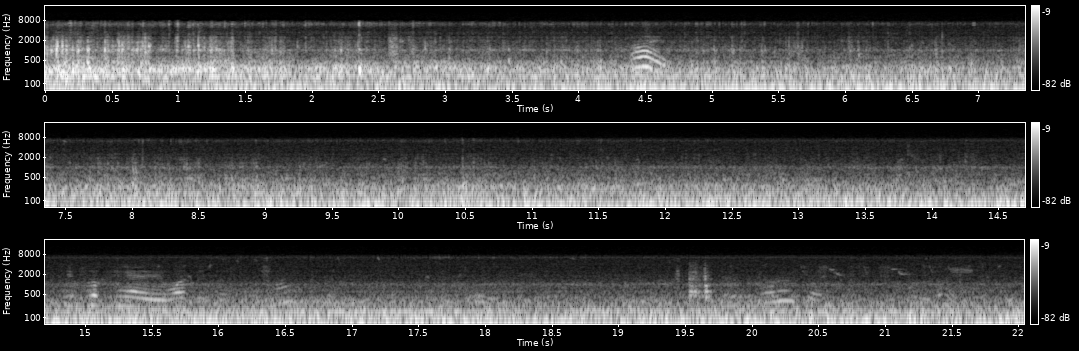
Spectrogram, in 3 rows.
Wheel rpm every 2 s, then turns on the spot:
0, 0, 0, 0, 0, 0, 0, 0, 0, 0, 0.
none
